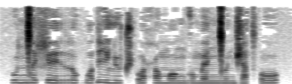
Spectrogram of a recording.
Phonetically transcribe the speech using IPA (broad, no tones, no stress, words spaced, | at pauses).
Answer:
uŋ͡ǀeɬe roɡ͡bɔɗi lʲut͡ʃʼo ħomɔ ŋɡomɛ ŋ͡ǀɯnd͡ʒat͡sʼo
